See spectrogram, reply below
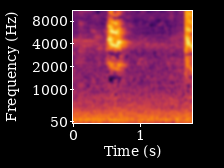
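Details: Female yellow-bellied seedeater calling to stimulate males to sing, as used by tournament breeders. Two short, high, harsh chirps sound about a second apart over a quiet background hiss.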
